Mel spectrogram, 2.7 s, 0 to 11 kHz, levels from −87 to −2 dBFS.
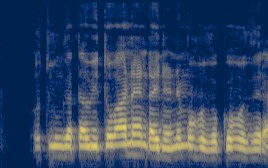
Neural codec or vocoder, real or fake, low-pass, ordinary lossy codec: vocoder, 22.05 kHz, 80 mel bands, WaveNeXt; fake; none; none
